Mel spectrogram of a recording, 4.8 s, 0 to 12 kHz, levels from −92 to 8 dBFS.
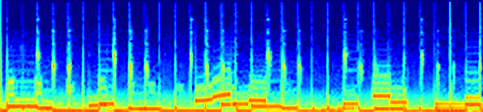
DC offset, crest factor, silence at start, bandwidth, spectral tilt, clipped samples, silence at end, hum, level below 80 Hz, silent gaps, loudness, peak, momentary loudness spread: under 0.1%; 12 dB; 0 s; 4.6 kHz; -10.5 dB/octave; under 0.1%; 0 s; none; -18 dBFS; none; -16 LUFS; -2 dBFS; 5 LU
